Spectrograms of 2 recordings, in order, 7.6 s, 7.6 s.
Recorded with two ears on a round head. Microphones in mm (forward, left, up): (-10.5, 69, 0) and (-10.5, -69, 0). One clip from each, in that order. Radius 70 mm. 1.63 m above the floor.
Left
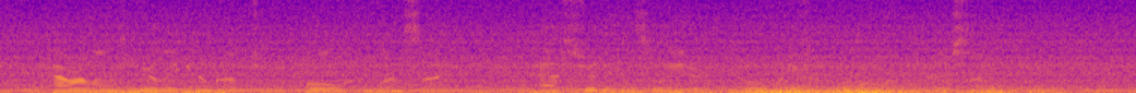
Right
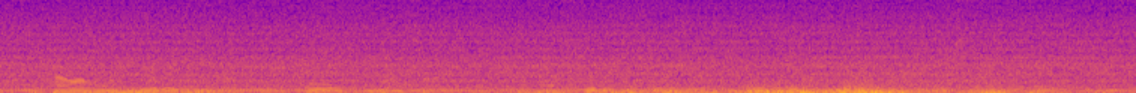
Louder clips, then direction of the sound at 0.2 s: Left 5 dB; 35° left (ahead or behind).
